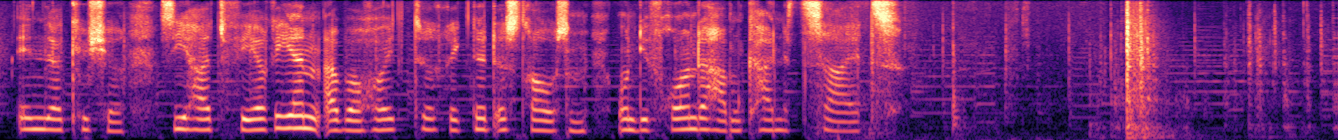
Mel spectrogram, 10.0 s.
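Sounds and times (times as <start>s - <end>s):
speech: 0.2s - 6.8s
faint knocking and rustling while repairing door fittings: 6.1s - 10.0s
wooden thunk against a cabinet door: 8.2s - 10.0s.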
